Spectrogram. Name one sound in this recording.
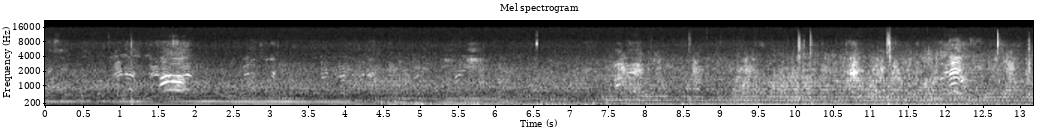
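Players shout to each other in the distance outdoors.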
